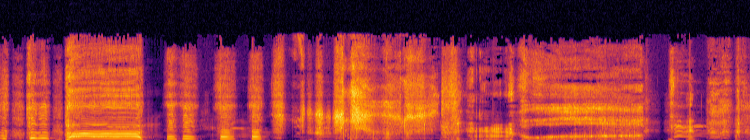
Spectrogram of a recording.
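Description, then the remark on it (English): A single voice mimics a group breathing heavily together: strained, tonal groans and short gasps at first, then a stretch of ragged, noisy panting and wheezing, fairly loud, with no words. “And then we hear them all breathing, and this group makes for an interesting chorus of breathing.”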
